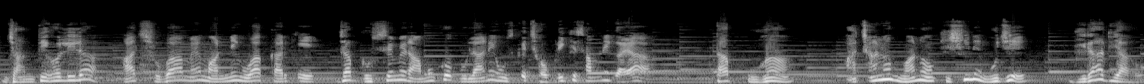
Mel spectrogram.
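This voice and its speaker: Guy doing a cartoon village dad, uneasy, highish lively voice, dull dry recording, bit of music. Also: measured pace. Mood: puzzled, uneasy. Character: well-off village father, bad-tempered but uneasy. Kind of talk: animated story dialogue. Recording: dull lo-fi studio track, faint music.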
